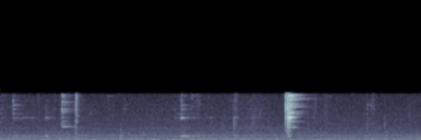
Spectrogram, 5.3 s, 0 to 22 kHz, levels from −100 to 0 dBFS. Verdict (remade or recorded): recorded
